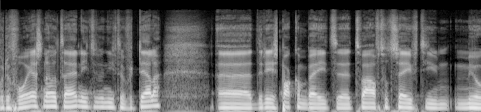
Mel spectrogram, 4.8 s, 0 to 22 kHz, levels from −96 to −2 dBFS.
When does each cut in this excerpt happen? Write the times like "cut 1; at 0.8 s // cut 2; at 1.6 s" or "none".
cut 1; at 1.2 s // cut 2; at 2.8 s

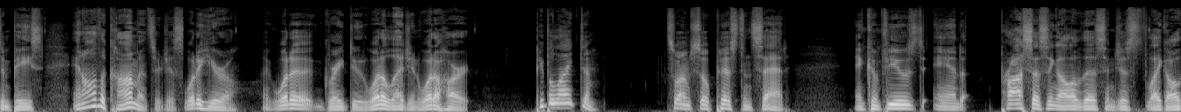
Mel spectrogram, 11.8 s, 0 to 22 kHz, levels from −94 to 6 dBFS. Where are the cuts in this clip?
cut 1; at 1.8 s // cut 2; at 6.7 s

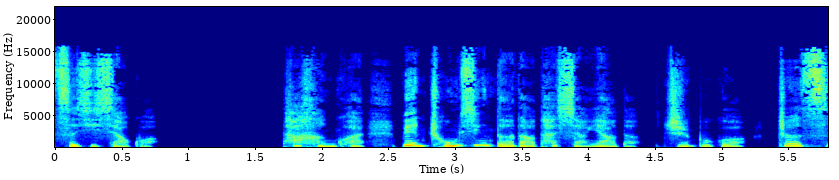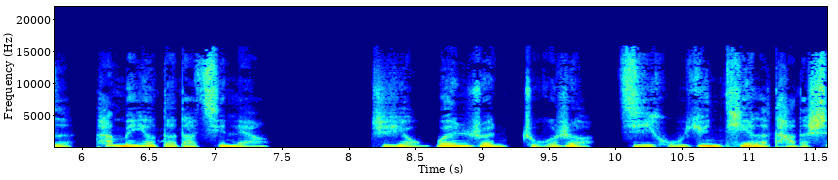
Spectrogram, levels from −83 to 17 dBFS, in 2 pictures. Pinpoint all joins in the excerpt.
cut 1; at 4.5 s // cut 2; at 5.3 s // cut 3; at 7.9 s // cut 4; at 9.9 s

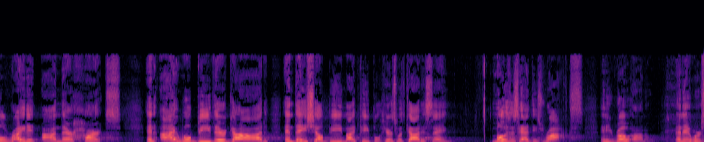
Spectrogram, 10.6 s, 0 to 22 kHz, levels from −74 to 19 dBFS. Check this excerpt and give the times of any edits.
none

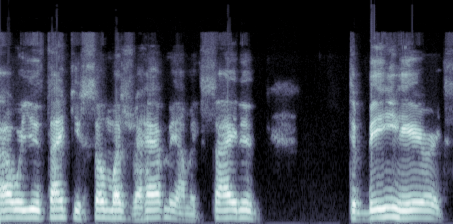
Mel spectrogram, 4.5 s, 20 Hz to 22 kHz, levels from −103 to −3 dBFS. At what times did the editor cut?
none

